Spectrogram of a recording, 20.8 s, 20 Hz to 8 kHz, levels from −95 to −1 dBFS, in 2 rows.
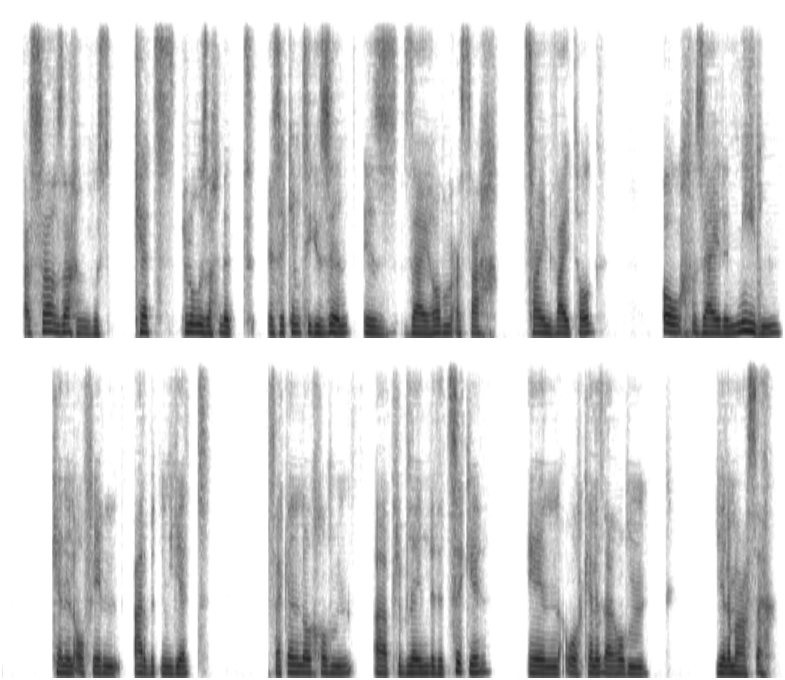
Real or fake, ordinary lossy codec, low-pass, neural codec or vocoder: fake; none; 7.2 kHz; codec, 16 kHz, 1.1 kbps, Voila-Tokenizer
